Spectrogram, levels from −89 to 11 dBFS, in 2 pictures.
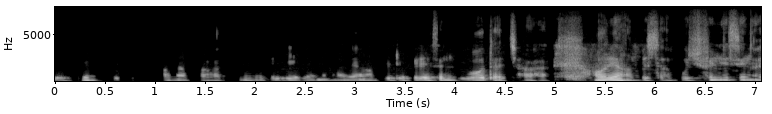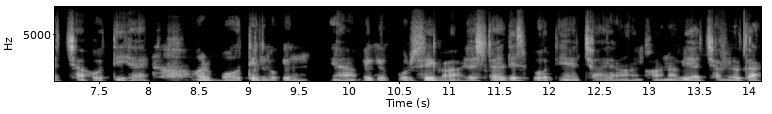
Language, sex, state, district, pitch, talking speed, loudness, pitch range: Hindi, male, Bihar, Gaya, 120 Hz, 150 wpm, -23 LUFS, 115-130 Hz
